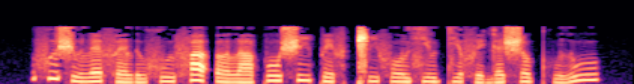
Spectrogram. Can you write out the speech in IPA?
f ɯ˥ ʃ ɯ˩ l ɛ˨ f ɛ˩ l ɾ ɯ˩ xʷ ɯ˨ f a˦ ʔ ʌ˩ l a˩ p o˦ ʃ i˦ p e˨ f ǁ i˨ f o˨ l sʲ u˨ l tʲ ʌ˨ f e˩ ɡ ɛ˨ ʃ ʌ˨ kʷʰ i˩ l u˥

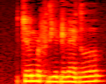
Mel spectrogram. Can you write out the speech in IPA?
t͡s ø l m ə˞ f d iː ɖ ɛ ð ɛː d ɤː

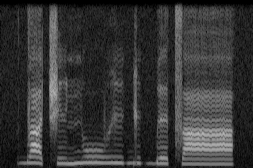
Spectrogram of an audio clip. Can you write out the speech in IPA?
d a˦˨ t͡ʃ i˨ ɲ uː˦ ɣ i˦ ɡ i˦ ɡ͡b e˦ t͡s aː˦

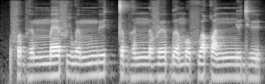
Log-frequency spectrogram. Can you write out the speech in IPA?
f ə bʱ ø mː ɛ f i w ø mː y tː ə bʱ ə nː ə v ø ɓ ə m o f u qʷ ɛ nː y dʱ y

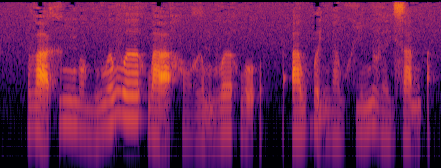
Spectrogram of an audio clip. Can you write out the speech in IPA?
v a̰ː˧˨ x ɨ˧ ŋ n ɔ̤˨˩ n v u˨˦ ə̯ v əː˧ h w a̰ː˧˨ h ɔ̤˨˩ ɣ ə̰˧˨ m v əː˧ h w o̰˧˨ ʔ | ʔ a˨˦ w ɓ ə̰˧˨ j n a̤˨˩ w x i˨˦ n v ɛ̤˨˩ j s a̰˧˨ n ʔ

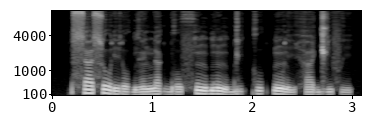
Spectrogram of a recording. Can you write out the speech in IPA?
s a˦ s o˦˨ ɾ i˨ ɾ o˨ ɡ ɛ̃˨˦ n a˦ ɡ͡b o˧ f ũ˦ ɡ͡b ũ˦˨ ɡ͡b i˧ k u˦ k͡p ũ˦˨ ɾ i˨ h a˧ d͡ʒ i˦ f i˧

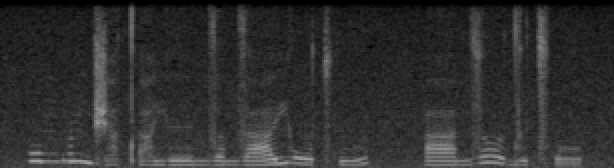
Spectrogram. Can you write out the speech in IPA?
o˥ m b ɵ˥ n d͡ʒ a̤˩˥ tʼ a̤˩ j eː˩ n z ɐ˩ n z aː˩˥ j oː˧ t͡sʼ ʉ˩˥ | aː˩ n z ɵː˥˩ d ɨ˩ t͡sʼ ɵ˩

